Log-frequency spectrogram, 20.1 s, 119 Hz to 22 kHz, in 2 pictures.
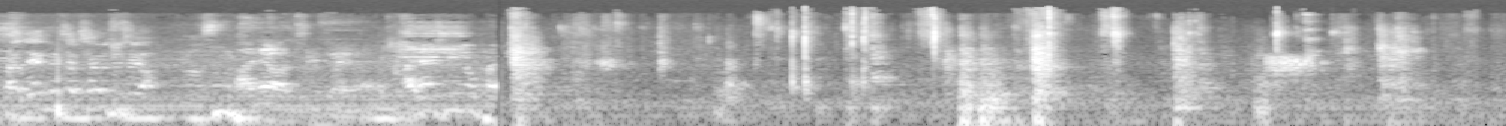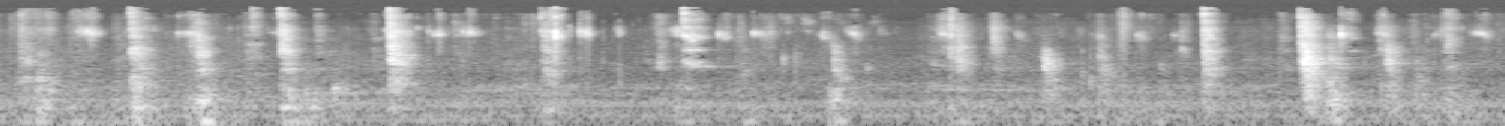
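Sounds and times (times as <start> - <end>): parrot chewing plant stalk: 3.4 - 20.0.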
